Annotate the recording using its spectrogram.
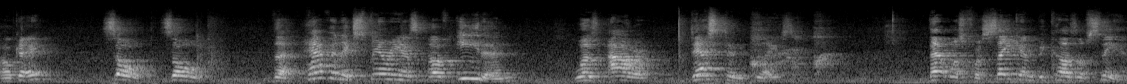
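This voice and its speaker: With a raised, projected voice and lively intonation, the speaker goes at a very slow pace with long, frequent pauses, amid audible room echo and noticeable background noise. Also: man, high pitch for a man. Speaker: pastor. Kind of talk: bible study teaching. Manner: conversational, interactive.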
